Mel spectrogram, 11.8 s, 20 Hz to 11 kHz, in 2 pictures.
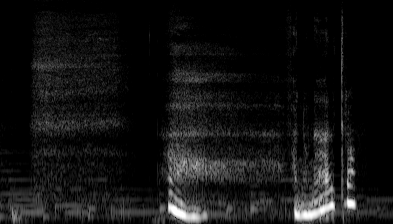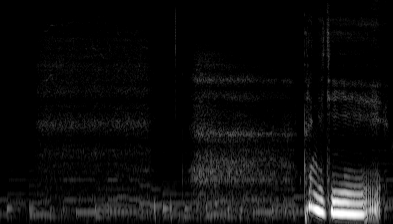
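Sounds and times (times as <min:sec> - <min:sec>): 
soft sustained musical drone: 0:00.0 - 0:11.8
deep breath in and out: 0:00.4 - 0:04.3, 0:06.4 - 0:10.4
speech: 0:02.5 - 0:02.7, 0:04.7 - 0:05.4, 0:10.5 - 0:11.8.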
